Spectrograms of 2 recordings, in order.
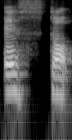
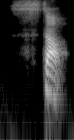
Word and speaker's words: stop: I said before right we don't say a stop no we say stop stop it's it's like it's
